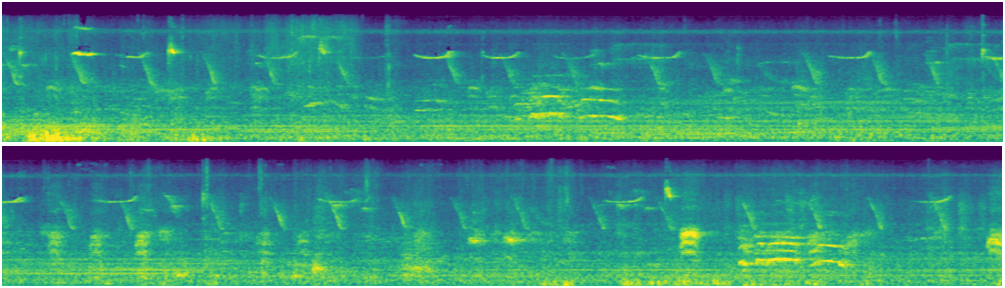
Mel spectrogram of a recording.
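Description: Faint bird calls: short high chirps repeated about once a second, with a few lower, longer calls from other birds, the loudest near the end.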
